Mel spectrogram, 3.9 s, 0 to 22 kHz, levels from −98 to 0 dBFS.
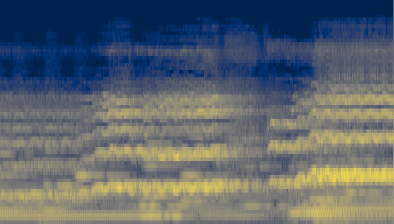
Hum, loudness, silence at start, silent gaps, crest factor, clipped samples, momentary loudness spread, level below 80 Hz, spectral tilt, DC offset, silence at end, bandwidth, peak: none; -15 LUFS; 0 s; none; 16 dB; under 0.1%; 16 LU; -60 dBFS; -5 dB/octave; under 0.1%; 0 s; 10 kHz; 0 dBFS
